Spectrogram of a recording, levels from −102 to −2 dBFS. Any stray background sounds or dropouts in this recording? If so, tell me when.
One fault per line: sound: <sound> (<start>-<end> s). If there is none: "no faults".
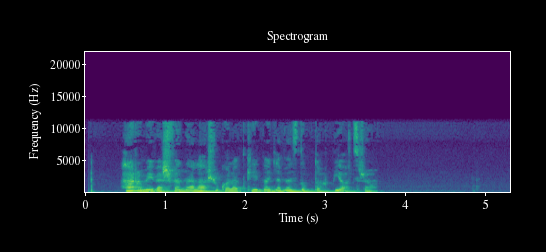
no faults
